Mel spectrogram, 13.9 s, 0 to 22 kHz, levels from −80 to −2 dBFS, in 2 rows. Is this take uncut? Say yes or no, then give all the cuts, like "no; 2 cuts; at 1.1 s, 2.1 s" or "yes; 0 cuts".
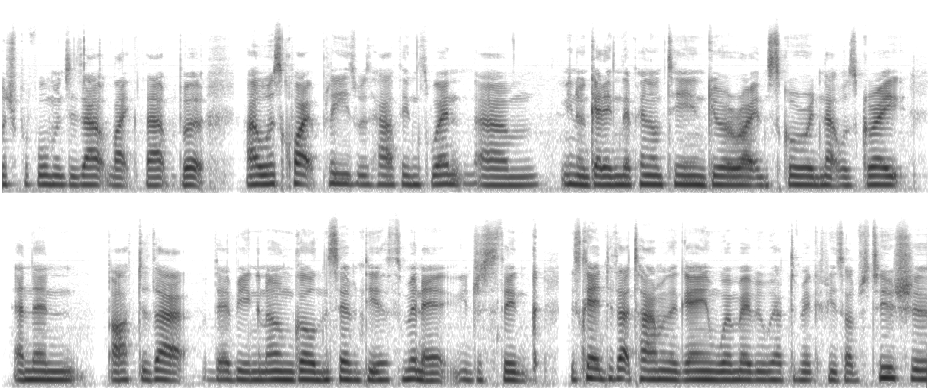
yes; 0 cuts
